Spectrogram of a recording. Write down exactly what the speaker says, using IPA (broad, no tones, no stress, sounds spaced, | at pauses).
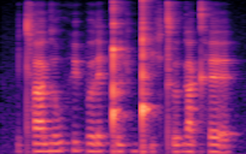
cʰ a ɡ ɵ w h y p ɵ ɾ ɛ ǃ ɵ ç ǃʼ i ç tʼ ɵ ɡ a kʰ ɛ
